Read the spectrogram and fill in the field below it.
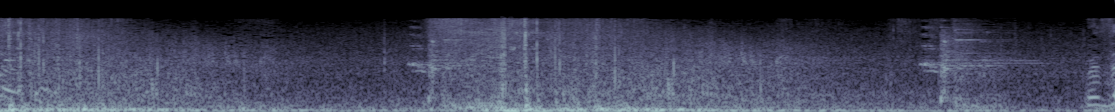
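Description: Confringo fire spells blasting in Hogwarts Legacy, with repeated booming explosions and crackling debris over a rumbling low end. Two sharp blasts stand out against a continuous roar.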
